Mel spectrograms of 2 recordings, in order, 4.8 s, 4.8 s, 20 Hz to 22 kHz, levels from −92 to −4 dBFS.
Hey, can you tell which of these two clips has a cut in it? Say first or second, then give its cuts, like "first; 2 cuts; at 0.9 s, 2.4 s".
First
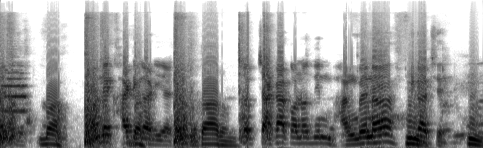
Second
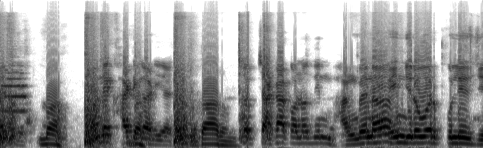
second; 1 cut; at 3.9 s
